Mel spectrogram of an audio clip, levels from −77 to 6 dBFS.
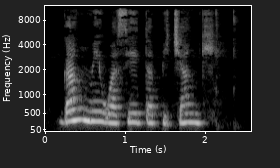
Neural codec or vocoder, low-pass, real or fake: none; 10.8 kHz; real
